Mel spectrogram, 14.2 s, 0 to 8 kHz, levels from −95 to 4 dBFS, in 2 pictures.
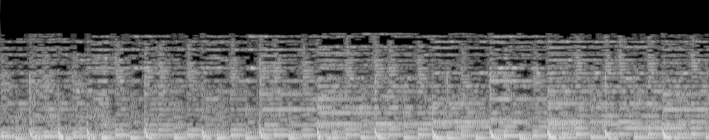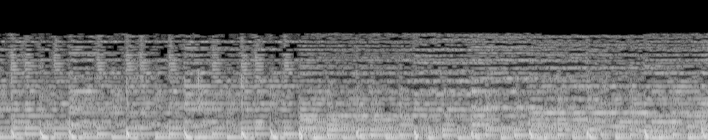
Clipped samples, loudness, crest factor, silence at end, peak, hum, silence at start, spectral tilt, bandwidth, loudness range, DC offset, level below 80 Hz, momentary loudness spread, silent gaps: under 0.1%; -20 LUFS; 16 dB; 0 s; -2 dBFS; none; 0 s; -12.5 dB/octave; 4 kHz; 1 LU; under 0.1%; -22 dBFS; 3 LU; none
